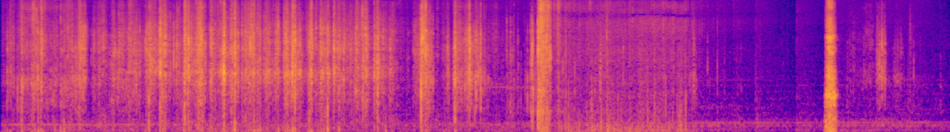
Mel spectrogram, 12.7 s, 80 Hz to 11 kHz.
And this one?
match strike
Recording of a match being lifted from a box and struck. Recorded with a Marantz digital recorder and and a Shure SM58 from 3 inches away.
domestic, fire, foley, fx, match-strike, matches, smoking, sound-effect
